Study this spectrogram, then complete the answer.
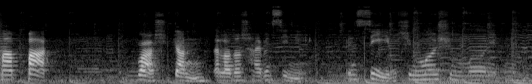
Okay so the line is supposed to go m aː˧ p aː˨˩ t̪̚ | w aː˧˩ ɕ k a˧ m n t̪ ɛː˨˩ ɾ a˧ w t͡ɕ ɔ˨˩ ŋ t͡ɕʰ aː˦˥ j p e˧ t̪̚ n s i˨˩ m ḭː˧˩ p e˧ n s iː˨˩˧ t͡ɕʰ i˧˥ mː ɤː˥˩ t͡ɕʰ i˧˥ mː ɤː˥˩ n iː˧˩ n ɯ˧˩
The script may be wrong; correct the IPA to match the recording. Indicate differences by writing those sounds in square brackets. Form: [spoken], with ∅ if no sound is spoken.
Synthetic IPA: m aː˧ p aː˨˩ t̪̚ | w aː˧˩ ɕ k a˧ [∅] n t̪ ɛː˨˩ ɾ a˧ w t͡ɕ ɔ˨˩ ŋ t͡ɕʰ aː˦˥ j p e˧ [∅] n s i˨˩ [n] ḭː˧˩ p e˧ n s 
